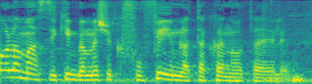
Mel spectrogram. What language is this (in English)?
Hebrew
